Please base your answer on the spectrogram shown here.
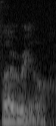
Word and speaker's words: Faux Real: so the next one is called rentree by for real spelled f a u x for real yeah as someone who's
